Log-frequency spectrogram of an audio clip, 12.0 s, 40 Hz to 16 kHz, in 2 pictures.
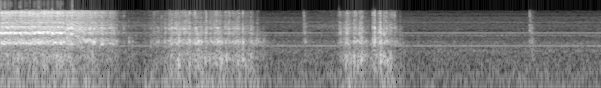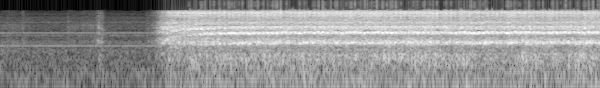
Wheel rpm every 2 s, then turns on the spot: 120, 20, 0, 20, 210, 230.
none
